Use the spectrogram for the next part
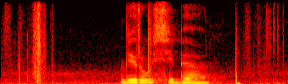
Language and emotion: Russian, neutral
